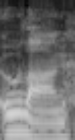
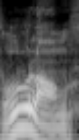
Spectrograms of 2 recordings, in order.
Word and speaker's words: oolong: I use the nomenclature oolong which is o o l o n g and that's like um improper it's um the pinion is woong the W and lapsing is just kind of a bastardization mispronunciation ofing Shan XA Jong which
